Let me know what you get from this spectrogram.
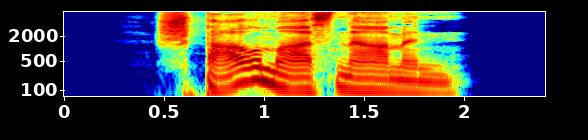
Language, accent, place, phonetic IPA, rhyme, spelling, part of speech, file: German, Germany, Berlin, [ˈʃpaːɐ̯maːsˌnaːmən], -aːɐ̯maːsnaːmən, Sparmaßnahmen, noun, De-Sparmaßnahmen.ogg
- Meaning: plural of Sparmaßnahme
